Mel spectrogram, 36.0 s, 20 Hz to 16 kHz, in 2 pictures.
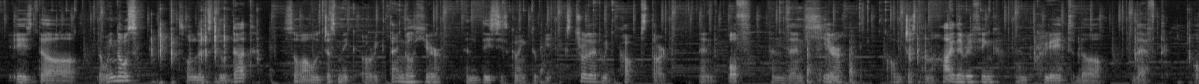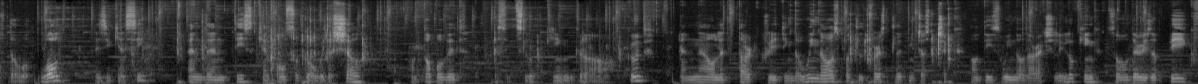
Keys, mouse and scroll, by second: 2.0 middle click, 2.3 alt+q, 2.7-3.7 typing, 3.7 F3, 4.8 middle click, 6.0 middle click, 7.4 click, 8.8 click, 9.0 click, 10.3 click, 12.9 scroll, 13.2 click, 13.5 right click, 13.7 F3, 14.4 alt+right click, 17.6 F3, 19.1 alt+middle click, 20.1 middle click, 20.6 alt+middle click, 21.7 click, 22.2-23.0 typing, 25.1 right click, 25.5 alt+middle click, 26.8 alt+middle click, 27.2 middle click, 27.8 click, 27.9 middle click, 29.8 click, 30.1 click, 30.8 alt+1, 32.0 alt+q.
